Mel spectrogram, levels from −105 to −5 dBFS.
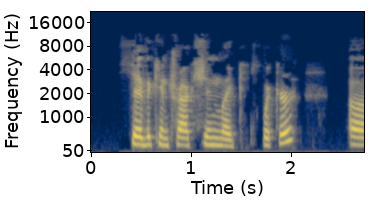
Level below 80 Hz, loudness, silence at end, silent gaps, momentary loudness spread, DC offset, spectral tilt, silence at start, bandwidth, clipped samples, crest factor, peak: -72 dBFS; -22 LUFS; 0 s; none; 10 LU; under 0.1%; -5 dB/octave; 0.4 s; 10 kHz; under 0.1%; 18 dB; -4 dBFS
